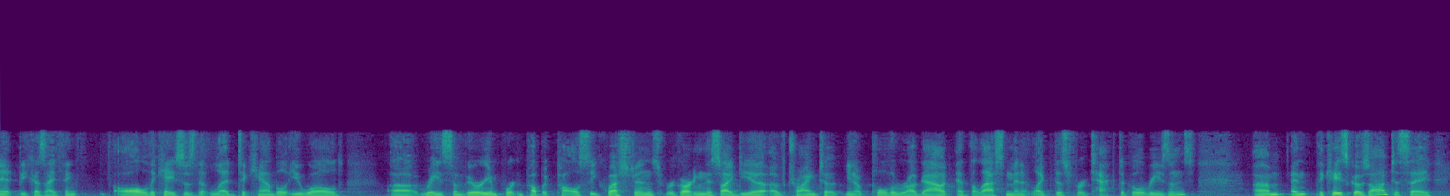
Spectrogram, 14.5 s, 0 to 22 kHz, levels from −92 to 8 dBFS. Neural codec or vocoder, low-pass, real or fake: codec, 16 kHz, 1.1 kbps, Voila-Tokenizer; 7.2 kHz; fake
